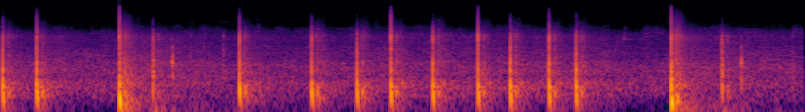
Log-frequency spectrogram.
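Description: Aerial firework shells bursting overhead in a rapid, uneven series of sharp bangs, about two a second, each dying away quickly. Two of them are louder than the rest, one about a second and a half in and one near the end.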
